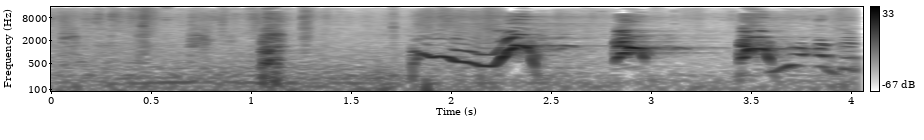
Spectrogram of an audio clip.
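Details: Poodle named Gracie, up in a neighbor's tree trying to reach Allie the cat, gives a low rumble, then high sweeping whines that slide up and down and end in short yelping yips about every half second.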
